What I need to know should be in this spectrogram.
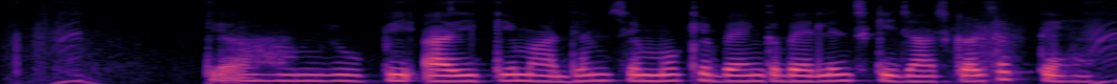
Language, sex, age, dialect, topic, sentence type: Hindi, female, 18-24, Awadhi Bundeli, banking, question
